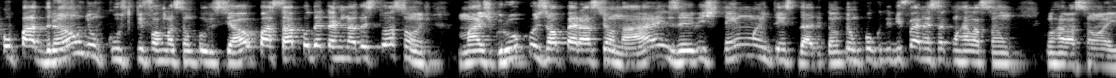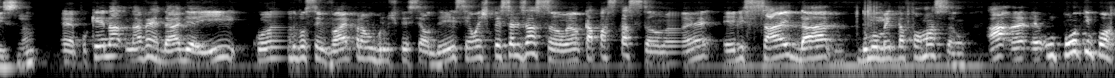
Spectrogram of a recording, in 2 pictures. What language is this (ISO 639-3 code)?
por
